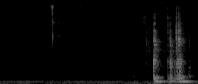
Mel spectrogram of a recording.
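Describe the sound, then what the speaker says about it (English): Scissors snip through crochet yarn near the end of a modified granny square, a single close crisp cut with a faint click just before it, over a quiet room. "I'm going to cut off about 3 inches or so."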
